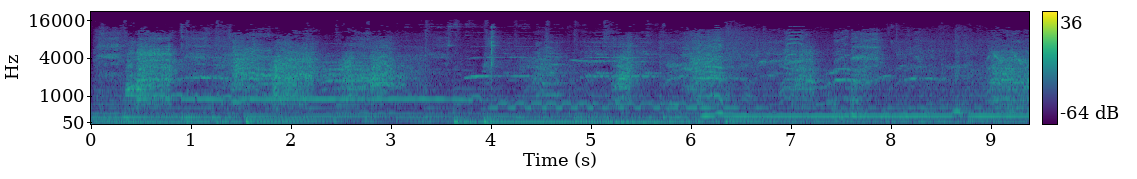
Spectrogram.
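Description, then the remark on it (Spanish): A flock of parrots squawks loudly from the treetops, harsh raucous calls overlapping in repeated bursts throughout, with a steady low hum running underneath. “Otros dicen que los que vinieron eran solo un grupo de loros haciendo”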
